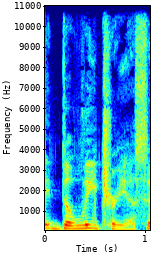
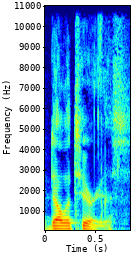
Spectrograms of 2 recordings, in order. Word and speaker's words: deleterious: Because it's got an extra syllable. I said it right. Deleterious.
